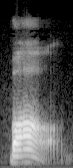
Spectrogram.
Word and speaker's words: Baal: Well, if Bet Bet is a gateway, what's Bet Lamed? It would be pronounced Baal.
